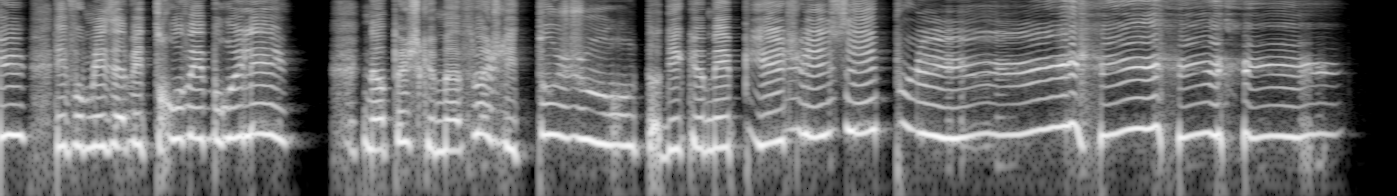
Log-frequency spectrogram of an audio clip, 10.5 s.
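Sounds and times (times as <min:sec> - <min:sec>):
speech: 0:00.3 - 0:07.4
voice of a puppet imitating loud crying and wailing: 0:06.7 - 0:10.2.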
